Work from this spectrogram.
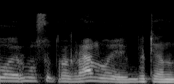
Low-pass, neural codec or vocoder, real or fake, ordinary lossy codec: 14.4 kHz; codec, 44.1 kHz, 2.6 kbps, SNAC; fake; MP3, 48 kbps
